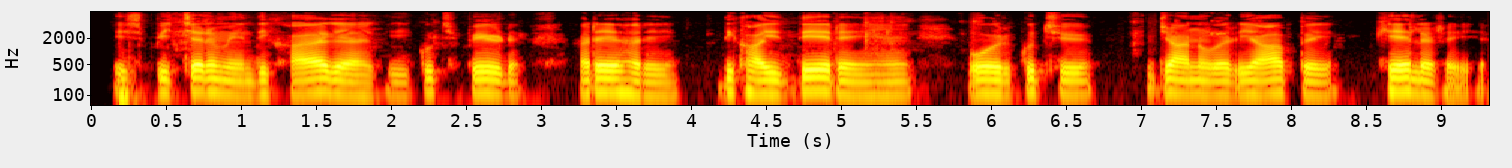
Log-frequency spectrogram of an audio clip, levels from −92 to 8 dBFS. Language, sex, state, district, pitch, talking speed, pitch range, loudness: Hindi, male, Haryana, Rohtak, 110 Hz, 140 wpm, 100-120 Hz, -17 LUFS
